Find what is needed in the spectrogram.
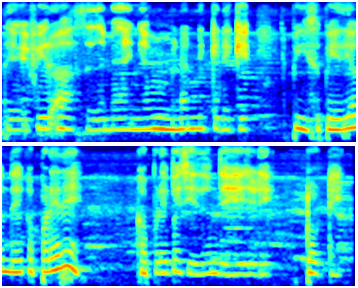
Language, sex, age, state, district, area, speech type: Dogri, female, 30-45, Jammu and Kashmir, Samba, rural, spontaneous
